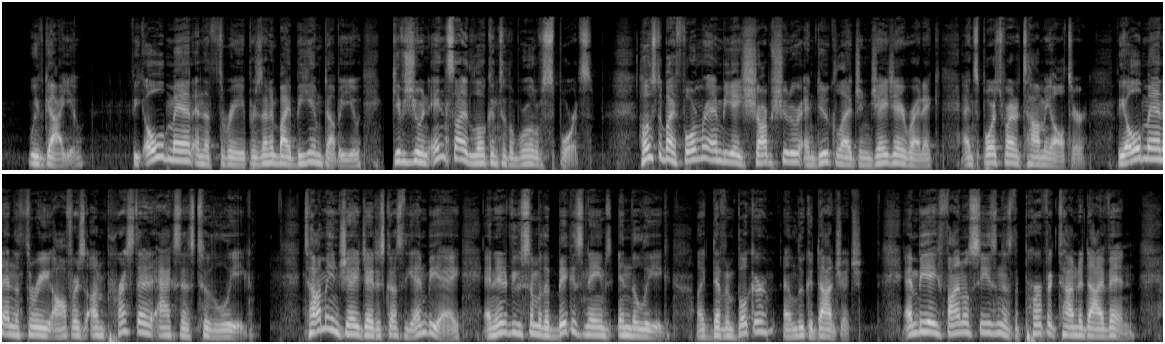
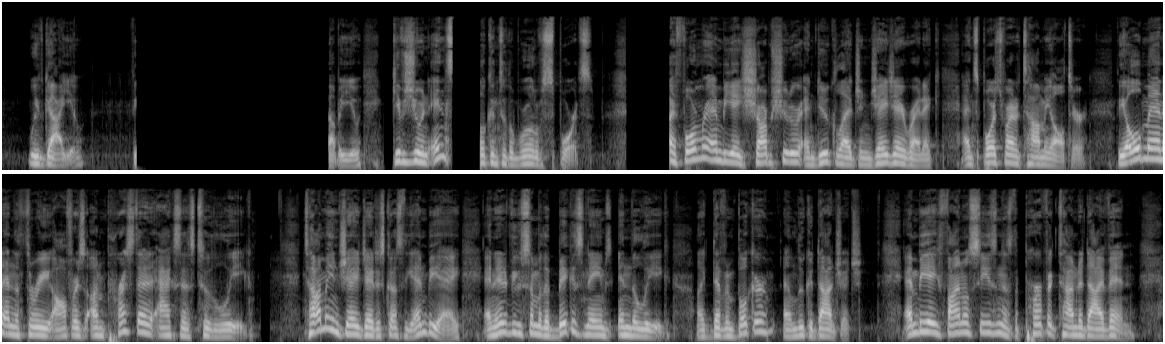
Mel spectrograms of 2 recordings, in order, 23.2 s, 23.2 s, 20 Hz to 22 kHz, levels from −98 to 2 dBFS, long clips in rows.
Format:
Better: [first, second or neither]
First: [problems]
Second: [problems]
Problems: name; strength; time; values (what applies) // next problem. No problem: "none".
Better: first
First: none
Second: audio cutting out; at 1.5 s for 2 s, at 4.5 s and at 6 s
